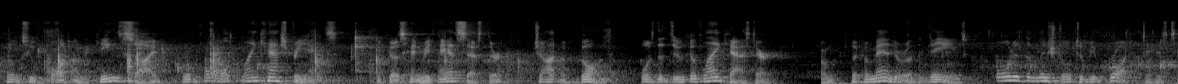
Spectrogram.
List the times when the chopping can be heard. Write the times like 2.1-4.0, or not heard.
0.0-2.4, 3.0-6.2.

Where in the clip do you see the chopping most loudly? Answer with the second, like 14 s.
1 s.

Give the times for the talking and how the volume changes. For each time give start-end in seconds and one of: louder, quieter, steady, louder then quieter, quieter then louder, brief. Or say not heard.
0.0-11.7 steady.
